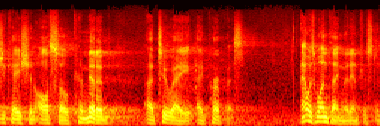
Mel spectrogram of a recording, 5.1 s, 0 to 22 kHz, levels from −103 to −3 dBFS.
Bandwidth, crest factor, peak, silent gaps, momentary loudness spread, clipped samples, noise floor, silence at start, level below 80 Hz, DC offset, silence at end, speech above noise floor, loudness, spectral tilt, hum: 16.5 kHz; 20 dB; -6 dBFS; none; 13 LU; under 0.1%; -53 dBFS; 0 s; -60 dBFS; under 0.1%; 0 s; 28 dB; -25 LUFS; -4.5 dB/octave; none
